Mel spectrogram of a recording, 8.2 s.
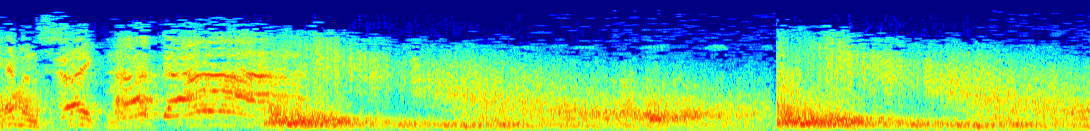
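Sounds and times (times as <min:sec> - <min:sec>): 
speech: 0:00.0 - 0:02.4
gunshots: 0:02.0 - 0:04.9, 0:05.8 - 0:08.1.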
